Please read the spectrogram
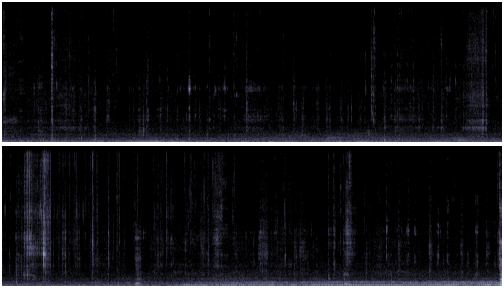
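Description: A person chewing a mouthful of crispy-crusted Detroit-style pizza: soft crunching and wet smacking, with one sharper crunch about eleven seconds in. A low steady hum comes up in the second half.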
